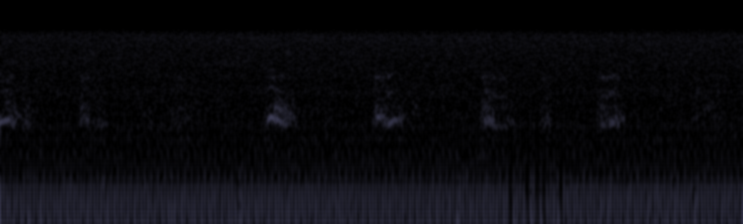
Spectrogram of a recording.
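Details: Hedgehog whose owner wonders whether it is ill, giving soft, breathy puffing noises in a steady rhythm of roughly one per second over a constant low hum.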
